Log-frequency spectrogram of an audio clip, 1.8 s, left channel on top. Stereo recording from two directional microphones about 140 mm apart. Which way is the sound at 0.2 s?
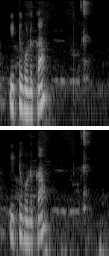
25° left (ahead or behind).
